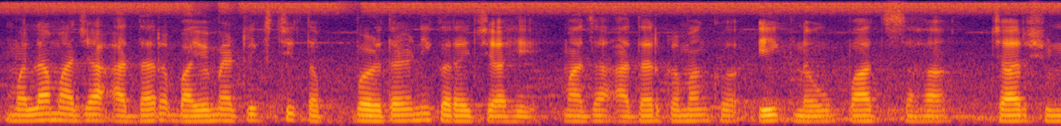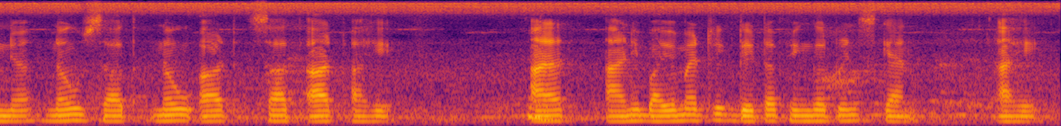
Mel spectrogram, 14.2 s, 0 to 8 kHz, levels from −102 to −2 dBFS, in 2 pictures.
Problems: constant background noise, background conversations at intervals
